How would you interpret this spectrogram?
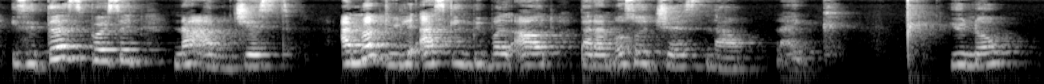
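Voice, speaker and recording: Chatty young woman in an echoey room. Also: mid-range voice. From Namibia. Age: 20s. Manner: chatty, animated retelling with playful asides. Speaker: vlogger. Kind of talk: casual storytelling to camera.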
